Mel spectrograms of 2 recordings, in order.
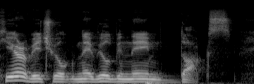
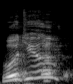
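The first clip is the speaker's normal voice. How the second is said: Would you? with the pitch rising much higher and louder; rising intonation; 13 semitones higher, 7 dB louder than usual. Shown as a demonstration. Showing the British rising tune to his host, high. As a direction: sing the question up at the end. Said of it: "I like this intonation going up".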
